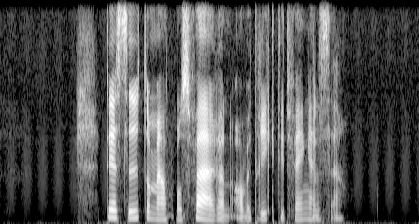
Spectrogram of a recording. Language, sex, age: Swedish, female, 27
